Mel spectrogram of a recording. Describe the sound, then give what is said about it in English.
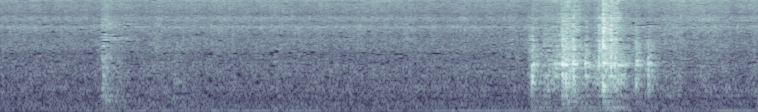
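Gnocchi with spicy sausage tossed in a pan: a faint clink, then a short rattling burst of food jostling against the pan. “And toss it. Now if you can't toss it, it's okay to use a spoon. Kind of break it up.”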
